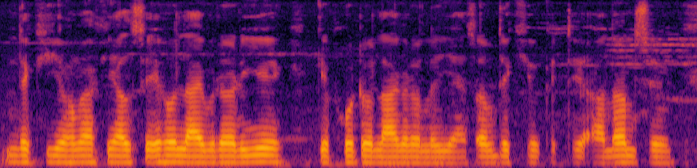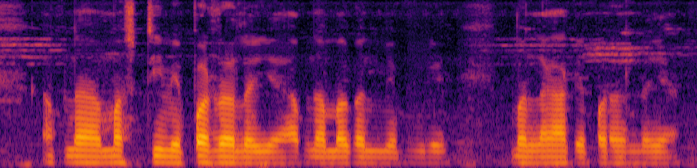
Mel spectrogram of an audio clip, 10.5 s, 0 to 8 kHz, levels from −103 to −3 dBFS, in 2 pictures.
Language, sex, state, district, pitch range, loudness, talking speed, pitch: Maithili, male, Bihar, Samastipur, 105-115 Hz, -28 LUFS, 155 wpm, 110 Hz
